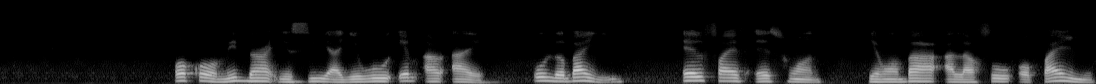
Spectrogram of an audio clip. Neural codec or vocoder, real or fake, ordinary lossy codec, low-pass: codec, 24 kHz, 0.9 kbps, WavTokenizer, large speech release; fake; none; 7.2 kHz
